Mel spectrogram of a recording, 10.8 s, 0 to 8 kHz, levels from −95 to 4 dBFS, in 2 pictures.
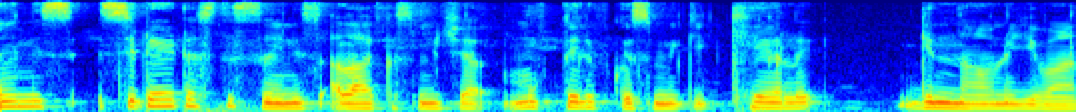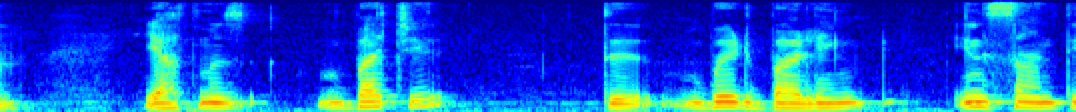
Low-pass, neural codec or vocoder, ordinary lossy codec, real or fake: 7.2 kHz; none; none; real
